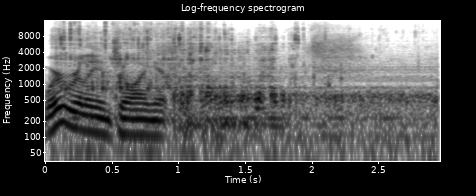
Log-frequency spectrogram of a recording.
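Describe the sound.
A person speaks briefly, then a Keurig coffee maker dispenses coffee in a steady, gurgling stream of liquid pouring into a cup, moderately loud, continuing to the end.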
